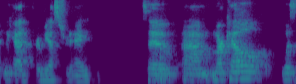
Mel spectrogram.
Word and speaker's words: Markel: And I always pronounced it Markle until I called and spoke with an agent and they said, "Hello, thank you for calling Markel." And I was like, "Oh, I've been saying your name wrong all along. I thought it was like Meghan Markle."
